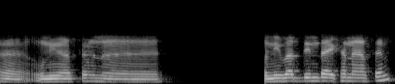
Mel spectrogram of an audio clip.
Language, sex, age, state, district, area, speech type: Bengali, male, 30-45, West Bengal, Hooghly, urban, conversation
